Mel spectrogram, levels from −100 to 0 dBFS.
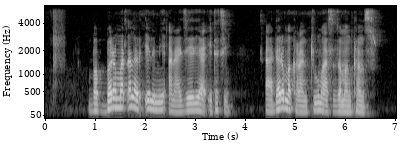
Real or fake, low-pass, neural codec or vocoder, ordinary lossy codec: real; 5.4 kHz; none; none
